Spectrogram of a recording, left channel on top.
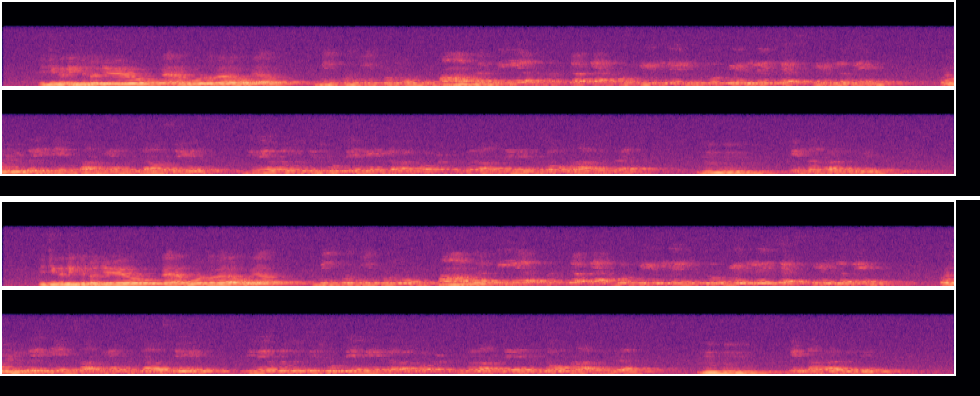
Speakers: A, in the centre; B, on the right (about 60°).
A: ਫਿਜ਼ਕਲੀ ਖੇਲੋ ਜਿਵੇਂ ਉਹ ਕੈਰਮ ਬੋਰਡ ਵਗੈਰਾ ਹੋ ਗਿਆ
B: ਬਿਲਕੁਲ ਬਿਲਕੁਲ
A: ਹੂੰ
B: ਹਾਂ ਗਰਮੀ ਹੈ ਤੇ ਜਾਂ ਕੈਰਮ ਬੋਰਡ ਖੇਡ ਲਏ ਲੁਡੋ ਖੇਡ ਲਏ ਚੈਸ ਖੇਡ ਲਵੇ ਹੋਰ
A: ਹਾਂਜੀ
B: ਵੀ
A: ਹਾਂਜੀ
B: ਕਈ ਗੇਮਸ ਆਦੀਆਂ ਬੱਚਿਆਂ ਵਾਸਤੇ ਜਿਵੇਂ ਅਗਰ ਬੱਚੇ ਛੋਟੇ ਨੇ ਤਾਂ ਅਲਫਾਾਬੈਟਸ ਵਗੈਰਾ ਆਂਦੇ ਨੇ ਬੱਚਾ ਉਹ ਬਣਾ ਲੈਂਦਾ ਹੈ
A: ਹਮ ਹਮ
B: ਏਦਾਂ ਕਰ ਲਵੇ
